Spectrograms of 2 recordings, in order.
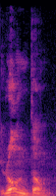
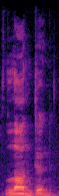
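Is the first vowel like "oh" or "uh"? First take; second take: oh; uh. First: The first vowel is a rounded "oh" sound. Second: The first vowel is a short "uh" sound. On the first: The speaker calls it wrong. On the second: The speaker calls it right.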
